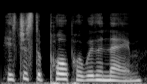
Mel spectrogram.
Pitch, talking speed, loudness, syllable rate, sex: 200 Hz, 285 wpm, -16 LUFS, 5.8 syllables/s, female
